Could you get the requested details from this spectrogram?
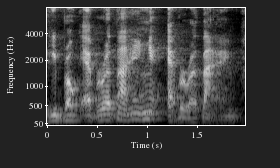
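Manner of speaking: quoting the comedian's line in his voice, with a hint of mimicry; Cat Williams impression. Vlogger quoting Cat Williams, a light comic impression. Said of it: "like Cat Williams said".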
